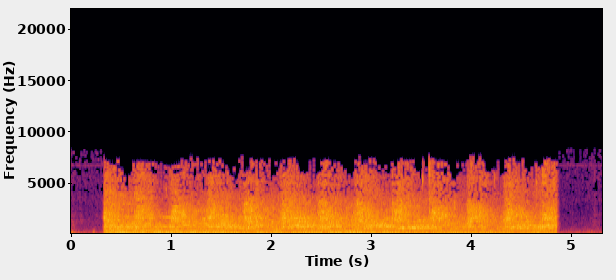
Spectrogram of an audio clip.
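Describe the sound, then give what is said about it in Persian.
University of Guilan students clap together in unison in protest at the campus technical faculty. A loud, steady rhythmic beat of many hands runs throughout and stops abruptly near the end. “همه با همدیگه یک صدا دست می زدن و جوری که می خواستن صدای اعتراضشون رو به مسئولان دانشگاه برسونن. صداشون رو بشنویم.”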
